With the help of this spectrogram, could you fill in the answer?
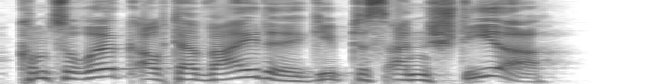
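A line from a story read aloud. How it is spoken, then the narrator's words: Father calling. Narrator (German): rief der Vater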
